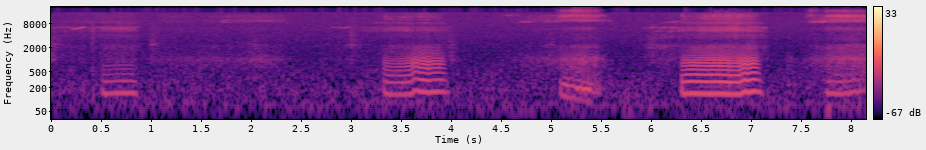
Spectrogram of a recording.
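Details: Coco, a pet Chihuahua, fast asleep and snoring as usual indoors; buzzy, nasal, harmonic snores come in uneven bursts, about five in eight seconds, some with a breathy high hiss on the breath.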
